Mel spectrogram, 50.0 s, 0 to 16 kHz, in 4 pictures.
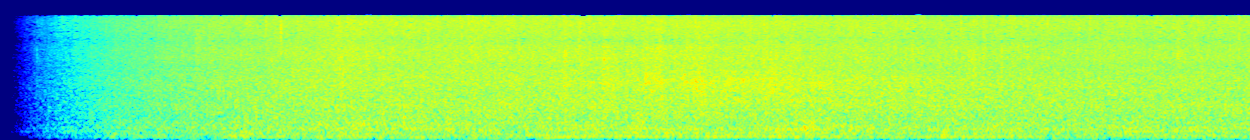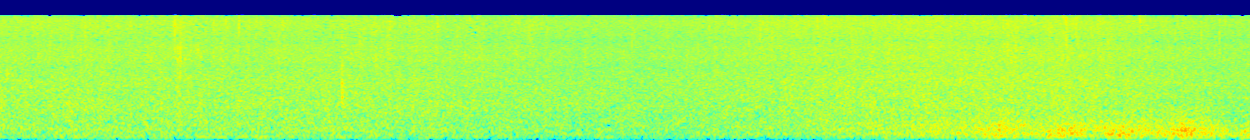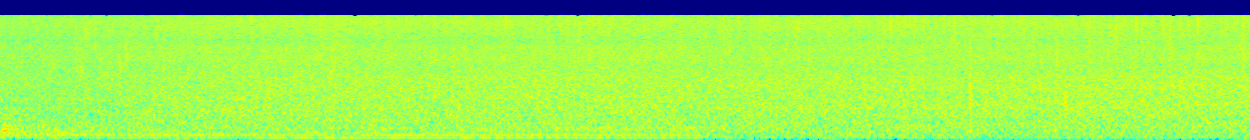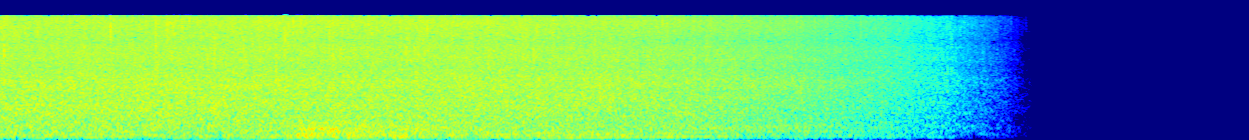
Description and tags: Rainfall in Montreal
Zoom H4N Pro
